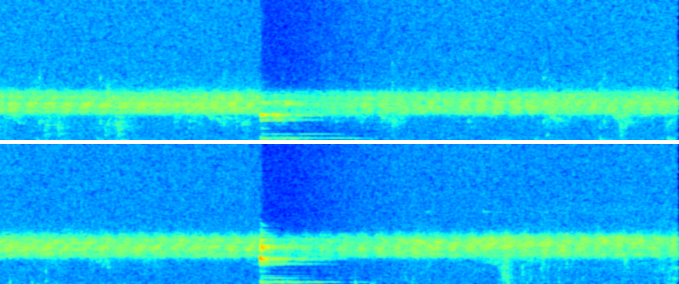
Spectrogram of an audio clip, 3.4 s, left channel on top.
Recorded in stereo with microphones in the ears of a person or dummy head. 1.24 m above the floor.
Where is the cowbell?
80° right, 5 m.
